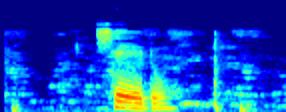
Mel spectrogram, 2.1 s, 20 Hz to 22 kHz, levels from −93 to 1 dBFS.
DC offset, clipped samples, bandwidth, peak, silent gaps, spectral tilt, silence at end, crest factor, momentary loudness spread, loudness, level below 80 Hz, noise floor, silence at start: under 0.1%; under 0.1%; 9.6 kHz; -8 dBFS; none; -4.5 dB/octave; 0.25 s; 18 dB; 22 LU; -23 LUFS; -66 dBFS; -56 dBFS; 0.1 s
